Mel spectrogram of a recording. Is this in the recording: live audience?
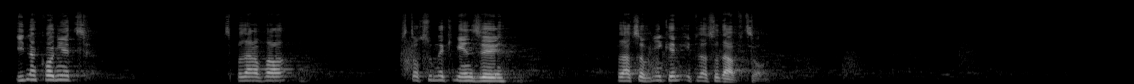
yes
